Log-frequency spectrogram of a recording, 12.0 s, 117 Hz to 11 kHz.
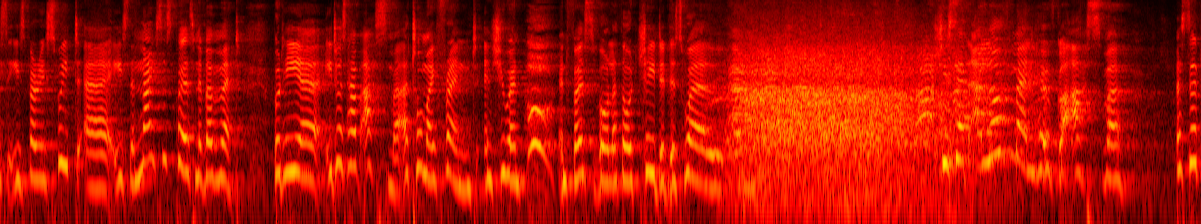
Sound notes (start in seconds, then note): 5.3 gasps; 7.2 audience laughing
